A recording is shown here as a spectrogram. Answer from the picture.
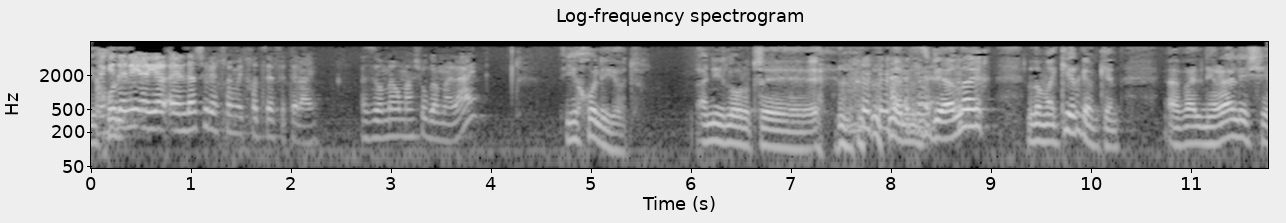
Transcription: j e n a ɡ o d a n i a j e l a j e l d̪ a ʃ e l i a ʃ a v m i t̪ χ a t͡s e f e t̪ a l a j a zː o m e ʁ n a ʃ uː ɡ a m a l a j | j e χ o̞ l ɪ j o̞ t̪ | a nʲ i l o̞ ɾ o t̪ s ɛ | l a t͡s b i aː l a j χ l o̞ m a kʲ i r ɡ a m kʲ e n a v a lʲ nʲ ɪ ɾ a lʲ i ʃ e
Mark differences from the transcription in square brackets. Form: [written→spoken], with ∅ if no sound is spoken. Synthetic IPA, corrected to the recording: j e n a ɡ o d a n i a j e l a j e l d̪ a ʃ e l i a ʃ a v m i t̪ χ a t͡s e f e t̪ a l a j a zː o m e ʁ [n→m] a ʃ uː ɡ a m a l a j | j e χ o̞ l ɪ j o̞ t̪ | a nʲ i l o̞ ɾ o t̪ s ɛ | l a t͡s b i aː l a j χ l o̞ m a kʲ i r ɡ a m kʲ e n a v a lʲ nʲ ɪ ɾ a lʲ i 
